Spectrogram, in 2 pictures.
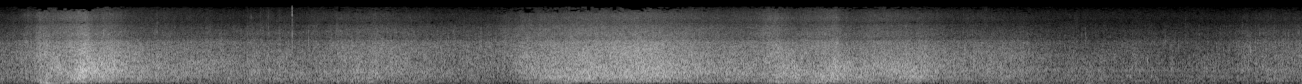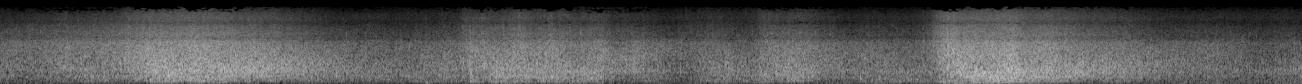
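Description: Waves break and wash up onto a beach in slow, surging rushes.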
